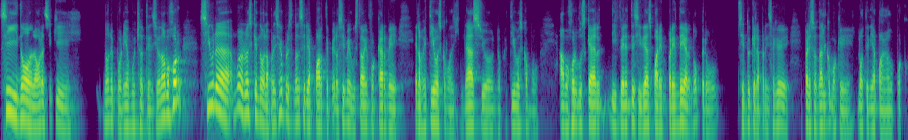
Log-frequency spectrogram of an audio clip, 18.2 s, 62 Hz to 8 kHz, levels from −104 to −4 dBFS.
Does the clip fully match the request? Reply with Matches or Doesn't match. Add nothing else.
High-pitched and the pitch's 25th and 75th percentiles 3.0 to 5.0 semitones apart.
Doesn't match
